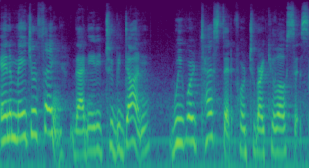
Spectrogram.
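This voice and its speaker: A woman speaks with an Argentine accent. Her pitch swings very widely. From Argentina, Buenos Aires. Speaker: social media commentator. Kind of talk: personal testimony monologue. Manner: halting, self-correcting.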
